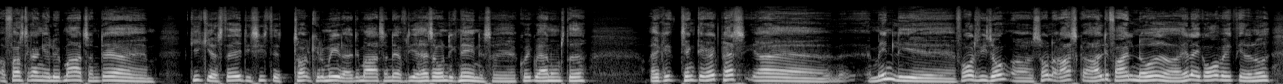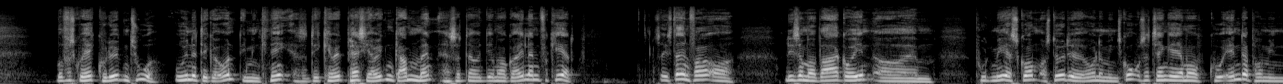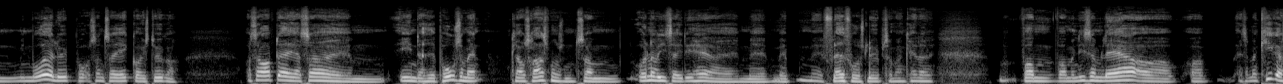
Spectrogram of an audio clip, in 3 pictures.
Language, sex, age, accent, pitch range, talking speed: Danish, male, 20-39, native, 150-190 Hz, 275 wpm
